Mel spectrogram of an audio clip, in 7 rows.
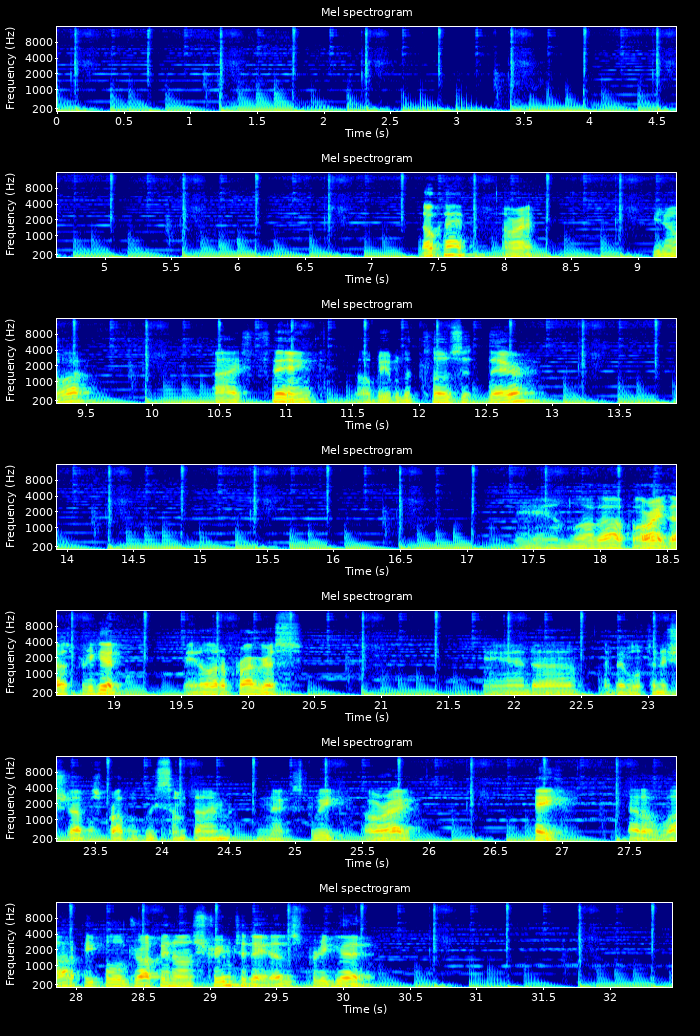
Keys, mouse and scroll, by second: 0.0 click, 0.5 middle click, 1.7 middle click, 2.4 middle click, 4.3 middle click, 4.7 shift+middle click, 5.1 middle click, 5.4 middle click, 5.7-7.4 middle drag, 7.6 middle click, 8.2 middle click, 8.7 shift+middle click, 10.7 shift+middle click, 11.5 middle click, 12.9 middle click, 13.2 shift+middle click, 13.5 shift+middle click, 14.1 shift+middle click, 15.0 middle click, 15.6 shift+middle click, 20.1 middle click, 20.6 middle click, 21.2 shift+middle click, 21.9 middle click, 22.4 middle click.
